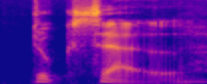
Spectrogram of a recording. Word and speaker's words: duxelles: The word is duxelles.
